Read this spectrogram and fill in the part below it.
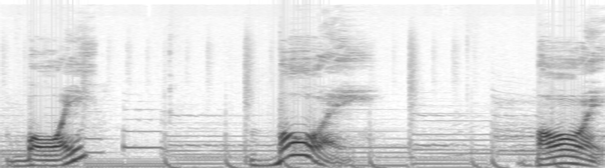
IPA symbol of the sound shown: ɔɪ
